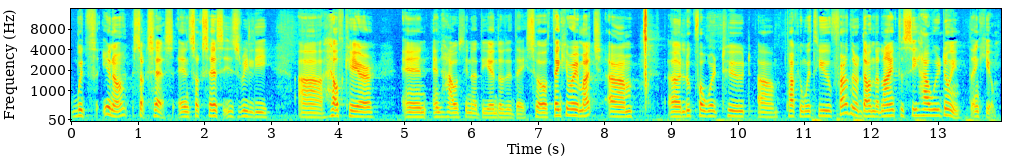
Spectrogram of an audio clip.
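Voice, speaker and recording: A woman, a county health official, giving press conference remarks in a deliberate way with many pauses and fillers, at a podium mic in a large hall. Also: deep voice.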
